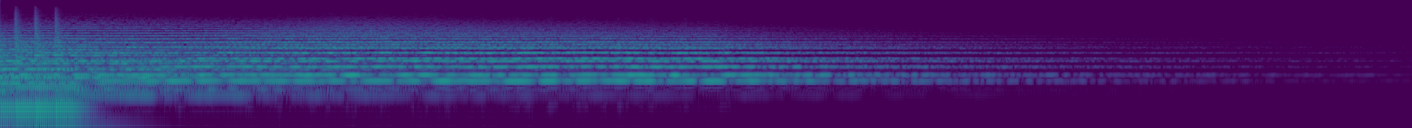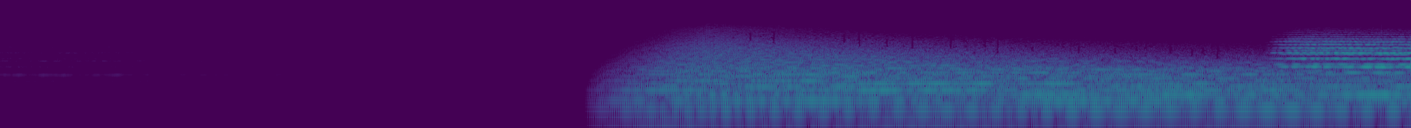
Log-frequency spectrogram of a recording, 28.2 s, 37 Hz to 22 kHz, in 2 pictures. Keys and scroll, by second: 2.1 s, 4.2 ctrl+z, 4.8 s, 11.8 space, 15.5 i, 18.3-19.6 typing, 21.0 z, 21.1 z, 24.6 a, 25.3 KP_Decimal.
